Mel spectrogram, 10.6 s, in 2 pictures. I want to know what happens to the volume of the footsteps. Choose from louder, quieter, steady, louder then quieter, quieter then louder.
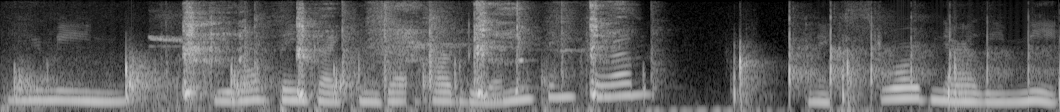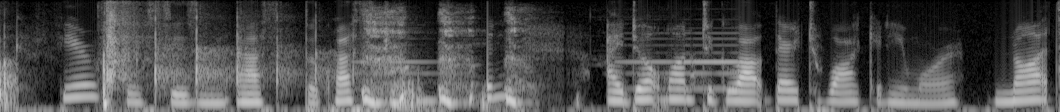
quieter then louder.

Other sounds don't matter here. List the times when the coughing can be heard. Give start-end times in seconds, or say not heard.
0.8-3.1, 7.1-9.1.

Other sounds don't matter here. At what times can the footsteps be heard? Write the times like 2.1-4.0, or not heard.
0.0-6.0.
